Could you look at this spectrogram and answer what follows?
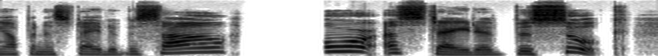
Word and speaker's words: Beusail: were either showing up in a state of basal or a state of basuk. Ironically, basal is spelled b you u and sail and the opposite which is basuk is spelled be you and suck. But what basile means is ethical moral of good intent whilst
